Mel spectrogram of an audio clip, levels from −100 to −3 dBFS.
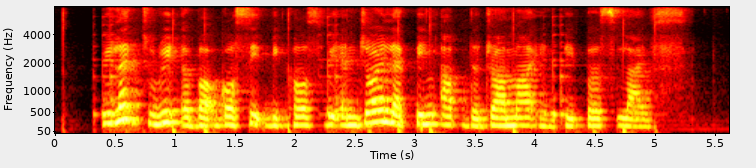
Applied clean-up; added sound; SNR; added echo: neural mask model RNNoise.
